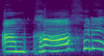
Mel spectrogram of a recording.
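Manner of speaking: confident said with a rising upswing at the end. Speaker demonstrates what an upswing sounds like, rising upswing intonation. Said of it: "That's what an upswing is".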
